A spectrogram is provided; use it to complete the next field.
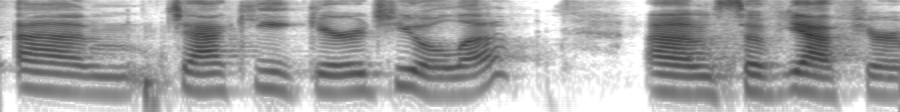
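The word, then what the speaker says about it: Garagiola: okay it's um Jackie gajola um so yeah if you're a baseball fan Joe gajola same pronunciation and spelling um welcome to committee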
